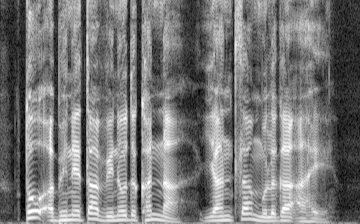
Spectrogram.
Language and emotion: Marathi, neutral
